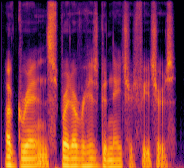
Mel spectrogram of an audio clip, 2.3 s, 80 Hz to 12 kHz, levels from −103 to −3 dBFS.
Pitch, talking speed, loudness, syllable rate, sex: 105 Hz, 180 wpm, -19 LUFS, 6.1 syllables/s, male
